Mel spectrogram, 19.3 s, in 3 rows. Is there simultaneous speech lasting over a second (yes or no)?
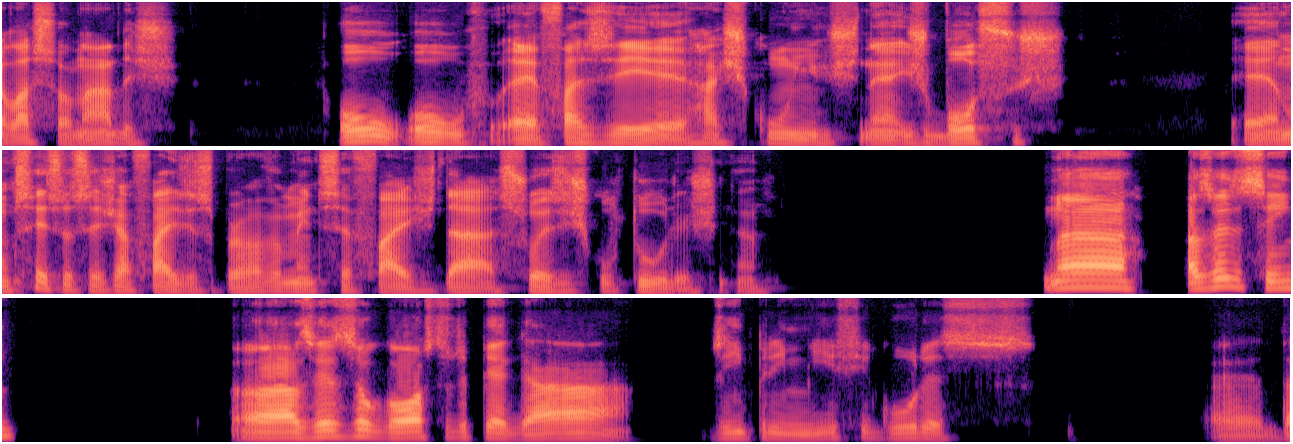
no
